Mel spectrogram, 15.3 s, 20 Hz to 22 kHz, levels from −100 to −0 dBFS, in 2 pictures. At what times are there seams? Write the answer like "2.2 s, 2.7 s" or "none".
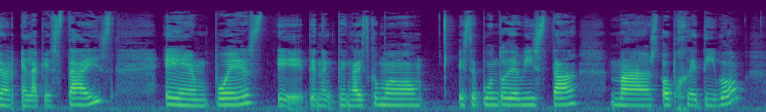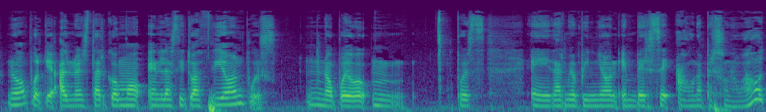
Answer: none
